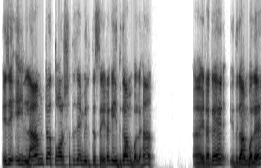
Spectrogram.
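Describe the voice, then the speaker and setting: A man teaches a Quran reading lesson in a somewhat high, clear and smooth voice. He calls out letters and vowel marks, then recites the joined words in a slow, stretched chant. The audio is a little muffled and lo-fi, like an online class recording. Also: animated. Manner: slow drawn-out recitation of joined words between quick explanations. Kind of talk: spelling out Arabic letters and vowels for students.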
